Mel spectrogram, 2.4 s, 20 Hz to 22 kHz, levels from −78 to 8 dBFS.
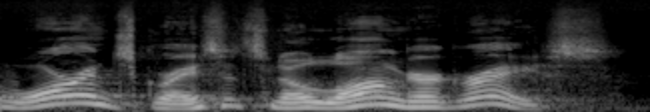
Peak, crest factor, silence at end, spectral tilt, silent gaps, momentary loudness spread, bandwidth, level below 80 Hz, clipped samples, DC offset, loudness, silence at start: -8 dBFS; 16 dB; 0.15 s; -5.5 dB/octave; none; 7 LU; over 20 kHz; -64 dBFS; under 0.1%; under 0.1%; -24 LUFS; 0 s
